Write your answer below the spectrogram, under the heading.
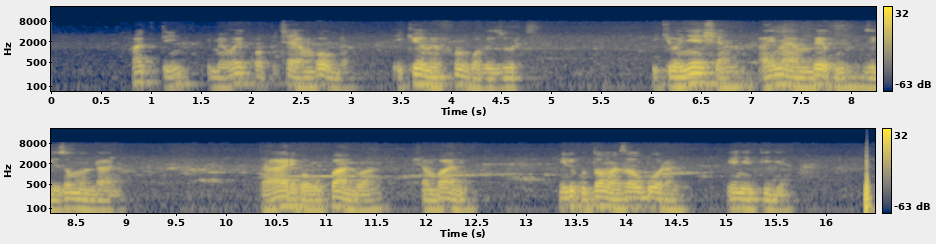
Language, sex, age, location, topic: Swahili, male, 18-24, Dar es Salaam, agriculture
